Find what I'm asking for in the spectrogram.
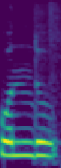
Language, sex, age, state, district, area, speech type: Kannada, female, 18-30, Karnataka, Kolar, rural, read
